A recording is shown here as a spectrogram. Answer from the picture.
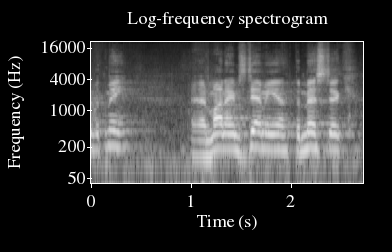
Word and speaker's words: Demea: I know it's pronounced Demea, not Demea, but I mean, that is a funny flip there from Salem, so fair play.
